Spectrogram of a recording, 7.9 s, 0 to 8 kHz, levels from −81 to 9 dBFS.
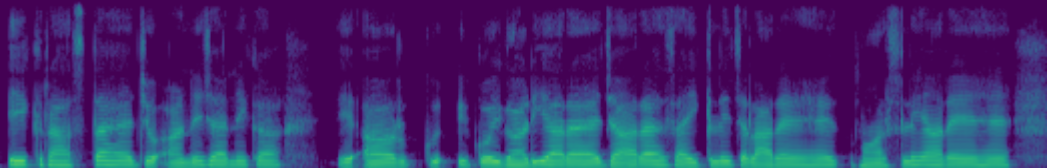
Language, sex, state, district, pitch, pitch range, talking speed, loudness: Hindi, female, Bihar, Saran, 175 Hz, 170-180 Hz, 175 wpm, -22 LUFS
